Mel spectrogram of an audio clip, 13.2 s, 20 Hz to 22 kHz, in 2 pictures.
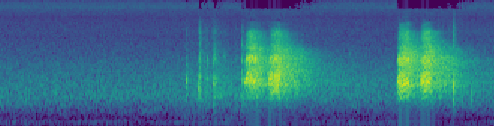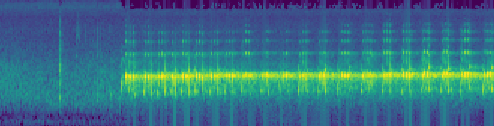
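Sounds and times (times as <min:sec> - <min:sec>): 
Dryocopus martius black woodpecker calling: 0:02.6 - 0:04.4, 0:05.3 - 0:06.4, 0:08.2 - 0:13.1.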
